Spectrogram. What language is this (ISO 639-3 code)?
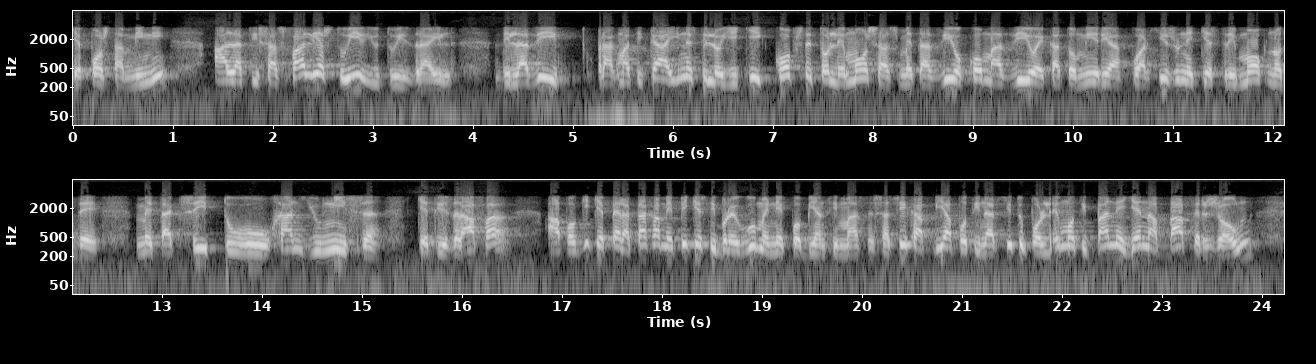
ell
